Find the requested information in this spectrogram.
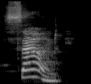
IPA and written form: ˈsaʊnd (Sound)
